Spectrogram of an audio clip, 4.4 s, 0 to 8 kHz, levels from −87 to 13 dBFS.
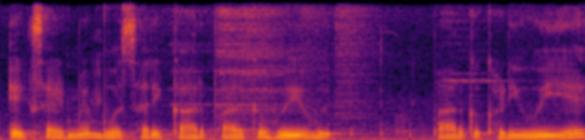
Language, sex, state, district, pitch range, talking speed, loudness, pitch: Hindi, female, Haryana, Charkhi Dadri, 155-165 Hz, 175 wpm, -16 LUFS, 155 Hz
